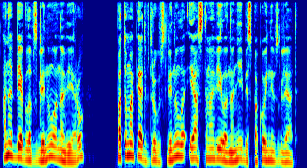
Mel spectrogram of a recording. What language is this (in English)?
Russian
